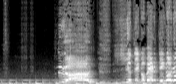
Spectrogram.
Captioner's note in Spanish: Grita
